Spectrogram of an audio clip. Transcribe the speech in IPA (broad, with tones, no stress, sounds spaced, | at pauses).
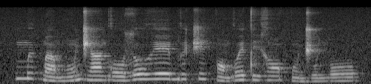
m ɨ˦ ɡ͡b ã˨ ɡʷ ũ˨˦ d͡ʒ ã˧ ɡ oː˨ z o˦ ɣ eː˦ b ɨ˦ t͡ʃ i˦ k ɔ̃˨ ɡʷ eː˦ t i˧ ɣ ɔ̃˧ f ũ˨ d͡ʒ u˨ ɲ oː˧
